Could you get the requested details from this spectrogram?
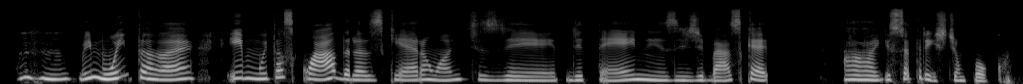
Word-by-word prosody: Uhum, 260 -5 +2
e 270 +7 +3
muita, 285 - +5 0.3
né? 275 - -5 0.3
E 285 +1 0
muitas 280 +5 0
quadras 220 -5 +1
que 215 - -8
eram 205 +1 0
antes 205 -1 -4
de 185 -2 -2
de 195 0 -2
tênis 195 +1 +1
e 190 -1 -1
de 185 +2 -2
basque 190 +3 -2 0.8
Ah, 220 -2 +3
isso 215 - -3
é - - -2
triste, 185 -4 -4
um 180 - -2
pouco. 165 -3 -5
215 Hz, 130 wpm, -25 LUFS, 190-250 Hz, 0.8 s, muita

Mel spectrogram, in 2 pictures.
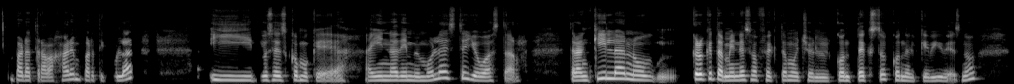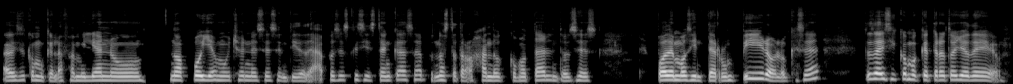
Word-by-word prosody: para 195 -2 -1
trabajar 190 +4 -3
en 235 - -5
particular. 195 +4 -3 0.8
Y, 200 -3 -2
pues, 195 +1 -2
es 195 -1 +1
como 200 -3 -2
que, - - -4
ah, - - -9
ahí 185 +1 0
nadie 195 0 +1
me 185 -2 -1
moleste, 275 +9 -2
yo 200 -4 +1
voy 175 - +1
a 175 - -4
estar 180 - -7 0.5
tranquila. 265 +9 +3
No, 210 -5 +1
mm, 350 0 -9
creo 240 0 +8
que 265 - -1
también 195 -5 +3
eso 205 0 +1
afecta 195 -1 -5
mucho 185 -2 -3
el 160 -1 -4
contexto 190 +5 -1
con 195 -2 -1
el 160 - -7
que 170 - -6
vives, 170 +2 -4
¿no? 255 +7 -3 0.4
A - - -1
veces 195 +2 -1
como 195 -2 -2
que 170 - -4
la 165 - -4
familia 185 +1 +1
no 185 -1 +2 0.3
no 200 - +4
apoya 200 0 +4
mucho 195 0 -3
en 190 - -2
ese 185 0 -5
sentido 165 -2 -4
de - - -4
ah, - - -4
pues 200 0 -5
es 205 0 -5
que 215 - -7
si 200 - -5
está 190 0 -4
en 190 - -1
casa, 210 +1 -4
pues 205 - -12
no 200 - +3
está 200 - -6
trabajando 180 -2 -1
como 175 0 -4
tal, 195 +2 0
entonces, 180 0 -4 0.6
podemos 200 0 +8
interrumpir 190 +7 +2
o - - +5
lo - - -4
que - - -13
sea. 235 +9 -1 0.4
Entonces, 255 +1 +5
ahí 250 - +4
sí 240 -1 -6
como 235 -4 +2
que 210 - +2
trato 205 0 +2
yo 205 -1 +5
de 195 -2 +2
195 Hz, 230 wpm, -21 LUFS, 185-205 Hz, 0.8 s, creo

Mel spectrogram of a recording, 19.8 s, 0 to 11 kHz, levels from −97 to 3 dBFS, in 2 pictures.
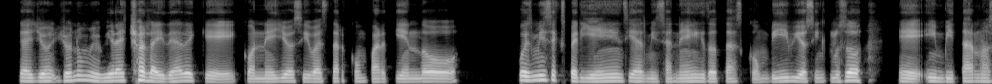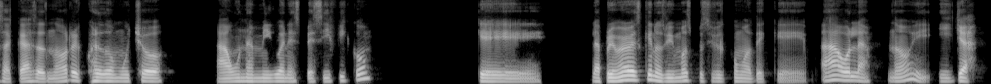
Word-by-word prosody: O - - -68
sea, 135 -2 +2
yo 140 +1 +2
yo 145 +4 0
no 180 +1 0
me 155 -6 +2
hubiera 140 +3 +3
hecho 165 +4 +4
la 140 -4 +5
idea 125 +2 +1
de 145 -2 +3
que 110 -5 -2
con 115 -1 -2
ellos 130 +2 0
iba 125 -1 +1
a - - +3
estar 125 0 -5
compartiendo, 120 0 0 0.6
pues 165 -1 +5
mis 180 +1 +2
experiencias, 130 -3 +1
mis 115 0 -6
anécdotas, 120 -1 -1
convivios, 120 +3 -1
incluso 125 +4 +3 0.3
eh, 120 -3 +1
invitarnos 125 -1 -2
a 110 - -1
casas, 120 0 +1
¿no? 120 +4 -1
Recuerdo 140 -2 +1
mucho 130 0 +1 0.5
a 120 +1 +2
un 130 +2 0
amigo 130 0 0
en 125 - 0
específico 145 - -4 1.1
que 120 - 0 0.5
la 130 - +1
primera 140 +7 +5
vez 175 -1 +5
que 185 0 +1
nos 145 - +3
vimos, 135 +4 -1
pues, 135 -2 -11
si 130 - -9
fue 125 - -5
como 125 -2 -3
de 110 0 -6
que: - - -10
"Ah, 180 +4 +3
hola", 150 -5 +1
¿no?, 145 +8 -2
y - - -5
y 125 -1 -8
ya. 140 -2 +2
130 Hz, 170 wpm, -23 LUFS, 120-140 Hz, 1.1 s, la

